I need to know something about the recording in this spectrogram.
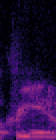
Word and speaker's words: KR38TVE: Is it supposed to be pronounced creative? Oh, creative. I see it now.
